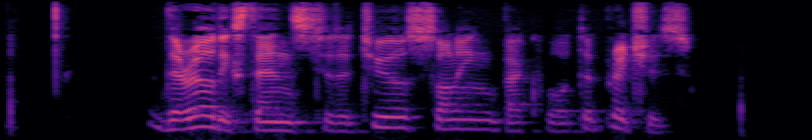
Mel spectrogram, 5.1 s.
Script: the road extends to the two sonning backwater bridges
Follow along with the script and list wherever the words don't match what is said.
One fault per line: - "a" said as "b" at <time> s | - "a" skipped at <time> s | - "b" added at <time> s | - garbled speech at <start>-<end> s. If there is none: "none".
none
